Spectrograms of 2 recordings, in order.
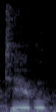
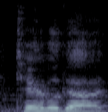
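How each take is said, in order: First: Said in the usual way. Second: Terrible punched loud; stress on terrible. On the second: Shown as a demonstration. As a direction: hit the word terrible hard.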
